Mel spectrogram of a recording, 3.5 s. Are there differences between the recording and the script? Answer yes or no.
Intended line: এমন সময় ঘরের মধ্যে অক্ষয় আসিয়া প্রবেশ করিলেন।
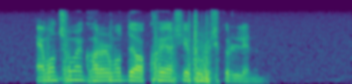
no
